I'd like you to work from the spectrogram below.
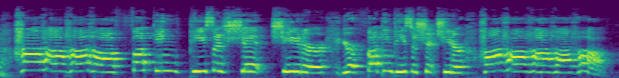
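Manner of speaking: high mock scream with jeering ha-has; retold taunting scream. Pointing at the cheater in the street, high mock-screamed jeering. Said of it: "I am screaming at the top of my fucking lungs".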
